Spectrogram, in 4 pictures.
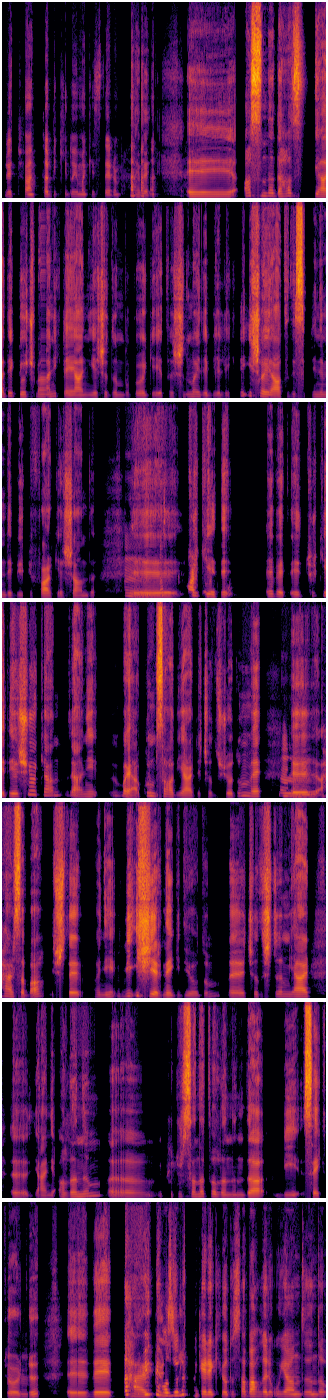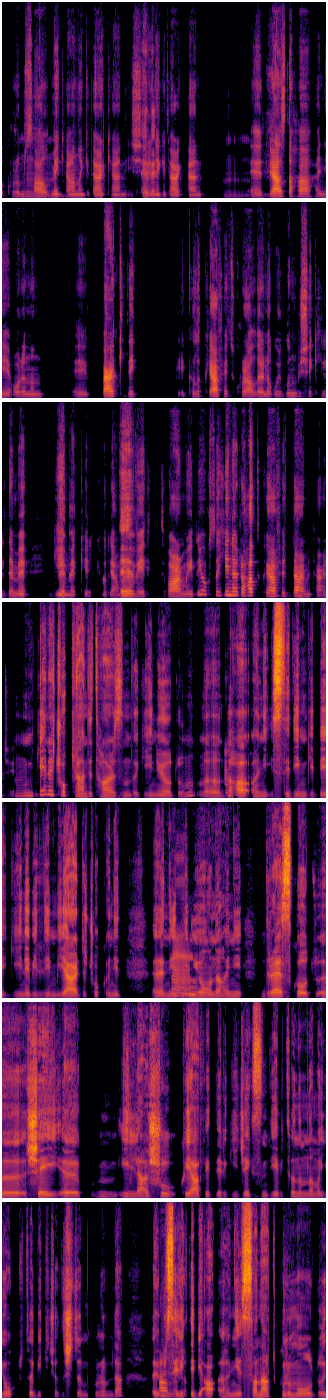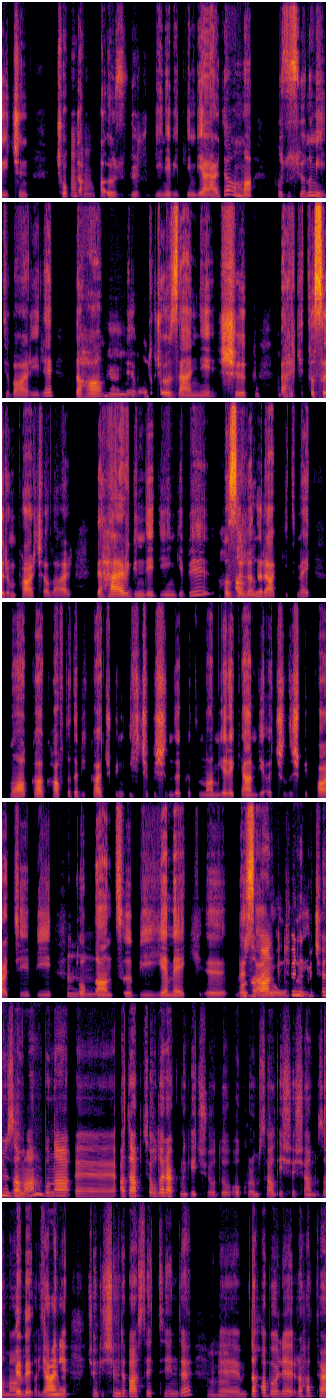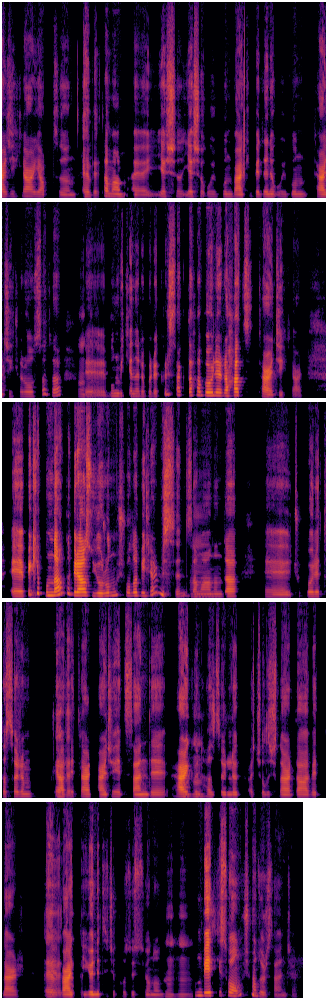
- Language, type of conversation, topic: Turkish, podcast, Kendi stilini nasıl tanımlarsın?
- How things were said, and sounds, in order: chuckle; tapping; other background noise; in English: "dress code"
